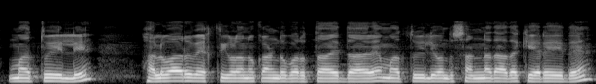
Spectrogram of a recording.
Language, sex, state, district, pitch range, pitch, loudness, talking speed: Kannada, male, Karnataka, Bidar, 140-150 Hz, 145 Hz, -12 LUFS, 130 wpm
